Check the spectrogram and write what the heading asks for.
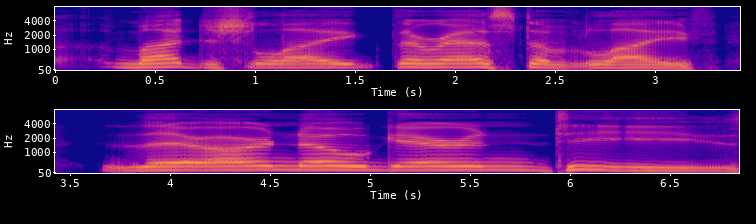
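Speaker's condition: Parkinson's disease, young onset; clear on good days, slurred words when off, intelligibility varies between episodes

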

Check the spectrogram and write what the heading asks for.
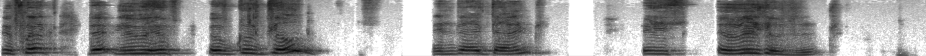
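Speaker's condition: Cerebral palsy; transcript provided

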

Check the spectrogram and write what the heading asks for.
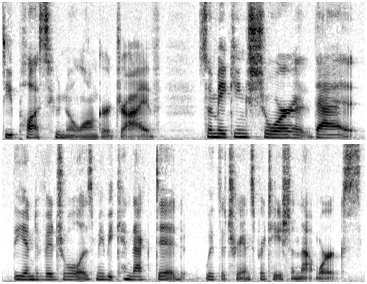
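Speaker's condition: No condition

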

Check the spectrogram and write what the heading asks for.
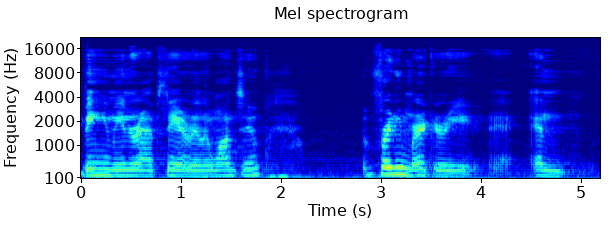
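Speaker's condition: Cerebral palsy; wheelchair user

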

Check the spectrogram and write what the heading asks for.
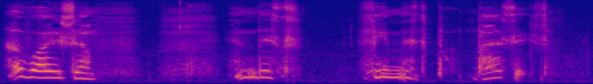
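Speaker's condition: Cerebral palsy; speech affected, reading very slow

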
